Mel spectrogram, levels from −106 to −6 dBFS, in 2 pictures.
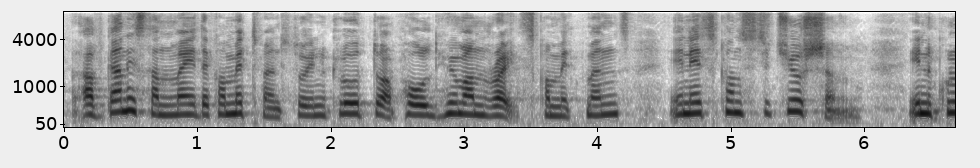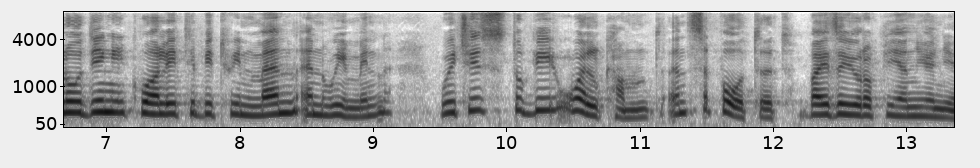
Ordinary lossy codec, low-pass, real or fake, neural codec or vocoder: none; none; fake; codec, 16 kHz, 4 kbps, FunCodec, trained on Chinese and English, 50 frames a second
